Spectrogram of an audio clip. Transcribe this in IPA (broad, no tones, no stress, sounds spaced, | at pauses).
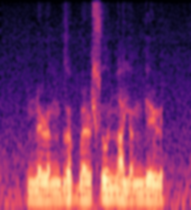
n ɤ ɭ œ ŋ ɡ œ b a ɭ s u n ɑ j œ ŋ i ɭ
